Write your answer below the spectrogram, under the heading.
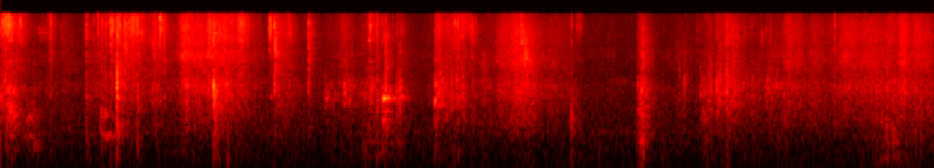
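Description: Irregular rustling, scraping and tapping as flattened cardboard sheets and a long styrofoam strip are handled and moved over a wooden floor.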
